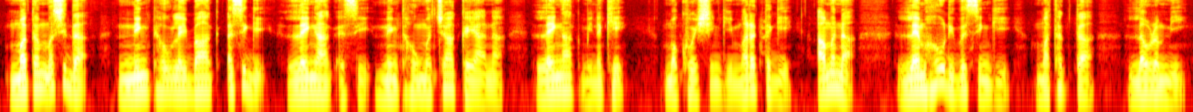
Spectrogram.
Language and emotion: Manipuri, neutral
